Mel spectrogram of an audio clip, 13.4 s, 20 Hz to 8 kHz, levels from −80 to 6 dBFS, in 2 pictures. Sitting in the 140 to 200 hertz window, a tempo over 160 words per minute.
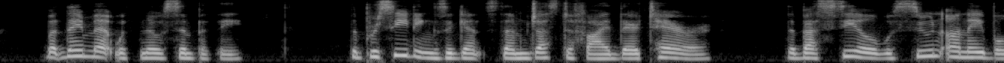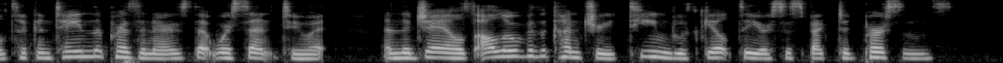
Yes: high, 190 Hz; average, 180 wpm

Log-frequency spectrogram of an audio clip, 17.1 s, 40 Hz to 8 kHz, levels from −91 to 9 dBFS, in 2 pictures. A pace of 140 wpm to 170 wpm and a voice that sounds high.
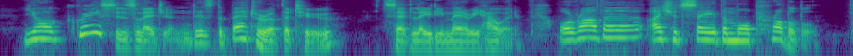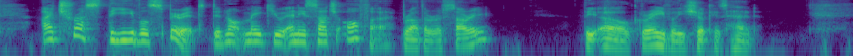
No: average, 150 wpm; medium, 170 Hz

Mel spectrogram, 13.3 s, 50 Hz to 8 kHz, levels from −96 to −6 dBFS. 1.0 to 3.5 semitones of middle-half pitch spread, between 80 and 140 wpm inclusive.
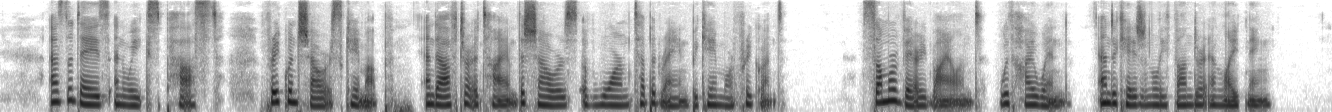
No: average, 3.2 semitones; average, 160 wpm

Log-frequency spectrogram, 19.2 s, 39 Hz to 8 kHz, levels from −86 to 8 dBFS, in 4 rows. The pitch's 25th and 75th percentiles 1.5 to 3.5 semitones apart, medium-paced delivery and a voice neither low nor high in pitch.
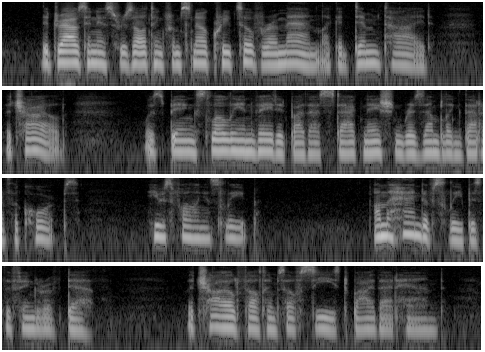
Yes: narrow, 2.4 semitones; average, 155 wpm; medium, 155 Hz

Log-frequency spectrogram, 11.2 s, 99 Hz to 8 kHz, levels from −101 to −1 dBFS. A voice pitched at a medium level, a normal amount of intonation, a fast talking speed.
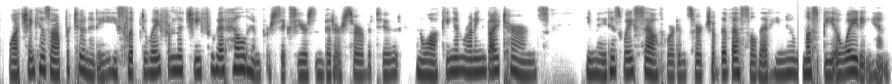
Yes: medium, 175 Hz; average, 3.0 semitones; fast, 225 wpm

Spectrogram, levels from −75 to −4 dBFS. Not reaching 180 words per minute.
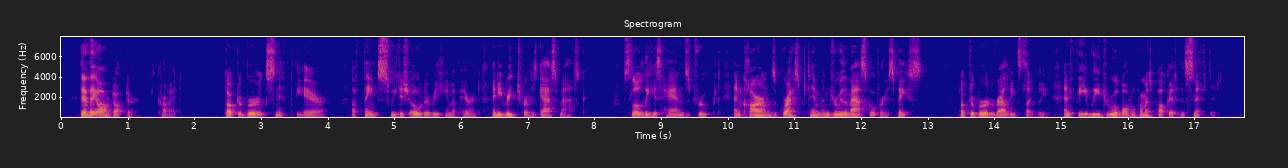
No: average, 185 wpm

